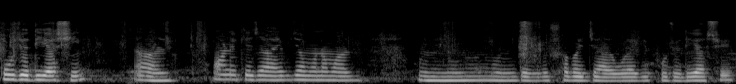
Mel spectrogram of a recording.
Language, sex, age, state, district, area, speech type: Bengali, female, 18-30, West Bengal, Dakshin Dinajpur, urban, spontaneous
